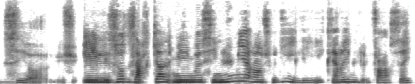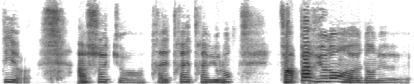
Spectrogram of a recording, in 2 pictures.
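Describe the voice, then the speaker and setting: A woman with a slight lisp chatting casually as a tarot reader, halting and circling back, often leaving thoughts unfinished. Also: medium pitch. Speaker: tarot card reader giving a reading to followers. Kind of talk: casual rambling chat over a tarot spread. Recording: dull lo-fi sound.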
